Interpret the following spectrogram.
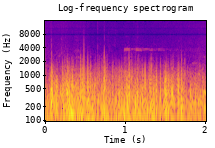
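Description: Wind buffeting the microphone: loud, uneven noise with irregular gusty flutter.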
